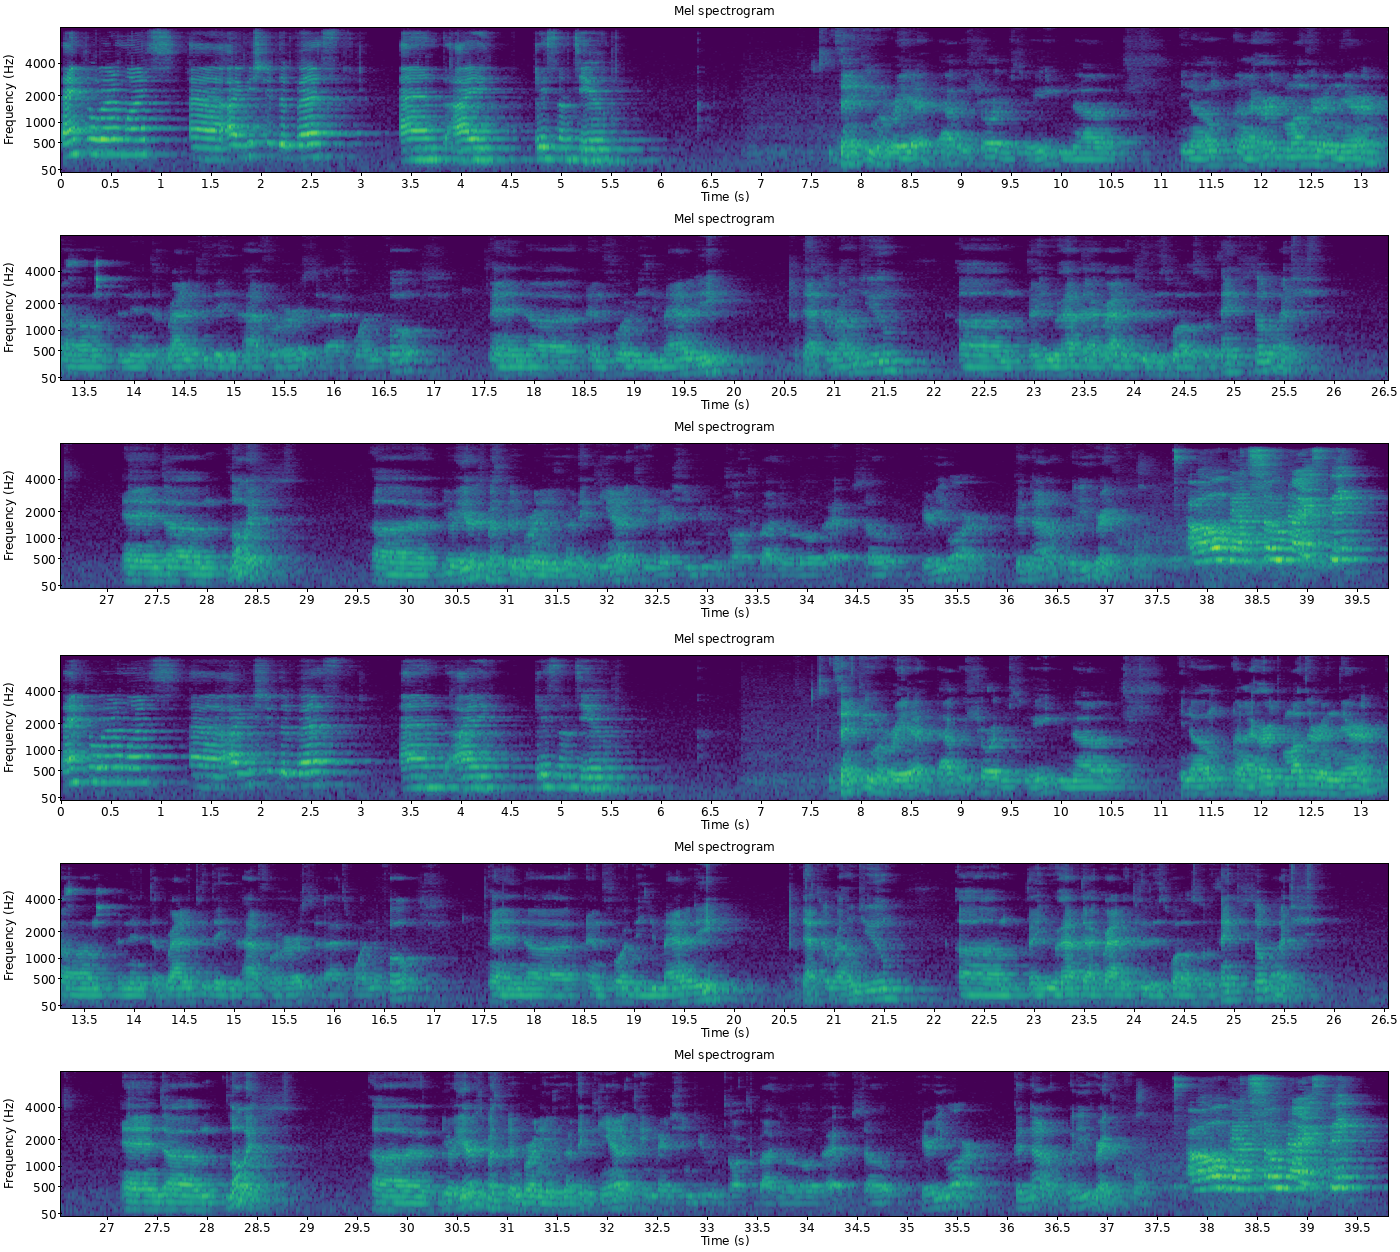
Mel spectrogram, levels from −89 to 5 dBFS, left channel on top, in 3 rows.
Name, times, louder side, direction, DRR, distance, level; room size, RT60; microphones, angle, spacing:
voice 1, 0.0-2.7 3.4-4.3 4.7-5.5, left 4 dB, 50° left, 3 dB, 0.4 m, -25 dB
voice 2, 6.8-10.9 11.2-17.1 17.5-19.8 20.7-21.6 22.2-25.8 27.1-28.8 29.6-34.8 35.1-35.6 36.1-37.4, right 2 dB, 80° right, 1 dB, 0.6 m, -31 dB
voice 3, 37.8-39.4, left 1 dB, ahead, -4 dB, 0.6 m, -20 dB
3.3 x 2.3 x 2.6 m, 1.0 s
head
